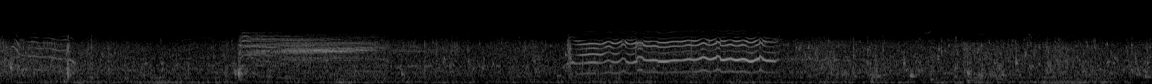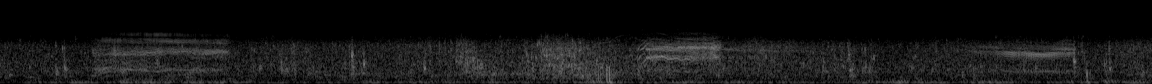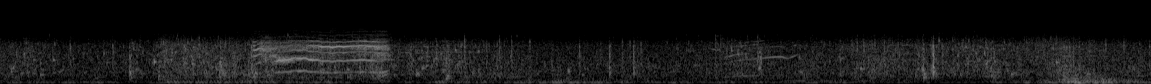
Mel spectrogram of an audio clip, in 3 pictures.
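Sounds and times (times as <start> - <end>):
killer whale tonal squeals: 0.0 - 0.9, 2.4 - 4.1, 5.6 - 8.0, 17.9 - 18.8, 21.3 - 22.3, 25.6 - 27.0, 30.3 - 31.2
steady underwater noise: 0.0 - 28.2, 29.3 - 34.5.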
